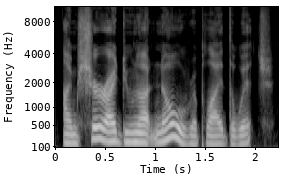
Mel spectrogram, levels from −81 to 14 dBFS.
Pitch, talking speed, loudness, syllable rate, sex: 175 Hz, 240 wpm, -15 LUFS, 4.9 syllables/s, female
